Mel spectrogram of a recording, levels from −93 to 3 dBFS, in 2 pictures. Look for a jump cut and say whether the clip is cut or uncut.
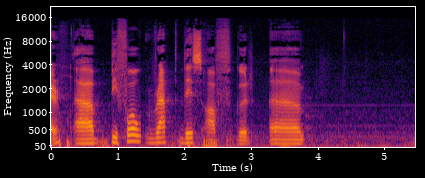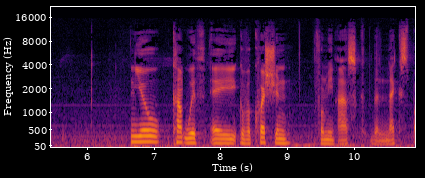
cut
